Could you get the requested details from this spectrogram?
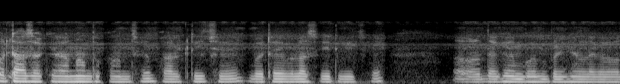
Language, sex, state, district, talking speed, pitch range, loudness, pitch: Maithili, male, Bihar, Begusarai, 185 wpm, 120-130 Hz, -20 LUFS, 125 Hz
